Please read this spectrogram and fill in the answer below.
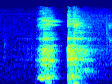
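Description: A man clearing his throat twice in quick succession, about a second in, the second time slightly longer.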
